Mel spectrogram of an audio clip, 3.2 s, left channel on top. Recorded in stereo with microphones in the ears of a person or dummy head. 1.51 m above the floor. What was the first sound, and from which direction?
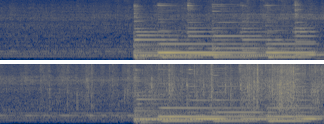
A guitar, 35° left (ahead or behind).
